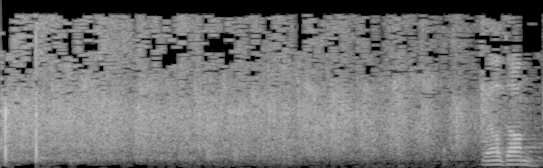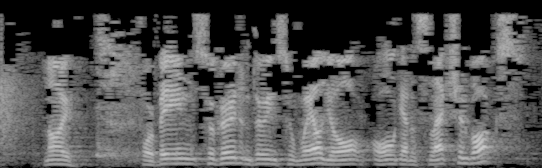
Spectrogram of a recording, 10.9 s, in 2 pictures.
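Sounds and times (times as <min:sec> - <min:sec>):
children clapping: 0:00.0 - 0:05.7
speech: 0:04.8 - 0:10.6.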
